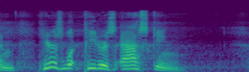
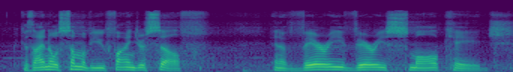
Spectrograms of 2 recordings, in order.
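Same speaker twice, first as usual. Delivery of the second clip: soft, low altar-call voice over music; prayer invitation; 5 semitones lower, 5 dB quieter than usual. Acted. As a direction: gently invite the church to bow and let go.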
